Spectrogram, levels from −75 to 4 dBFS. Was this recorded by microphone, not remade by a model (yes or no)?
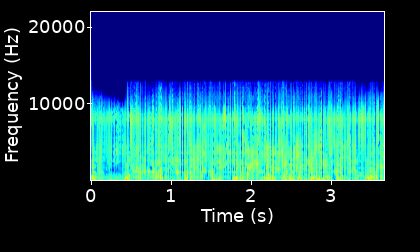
no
